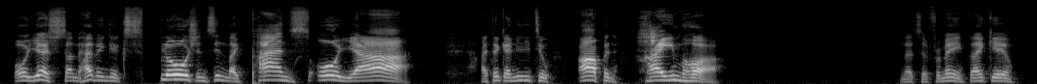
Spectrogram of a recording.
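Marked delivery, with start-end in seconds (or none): 0.2-7.2 booming, drawn-out, slow delivery. Doing a final impression for the audience: Arnold Schwarzenegger impression. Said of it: "This is Arnold Schwarzenegger as Oppenheimer".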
